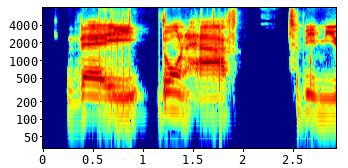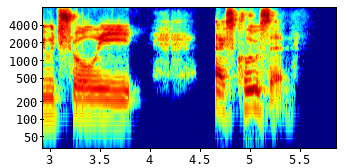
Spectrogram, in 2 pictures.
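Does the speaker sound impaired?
Yes: stutter; stutter since childhood, stutters in six languages: English, French, Spanish, Arabic, Portuguese, Armenian; audible stutter during interview; no stuttering when singing, avoided speaking for years out of fear, later joined Toastmasters and debating club; here blocks.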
